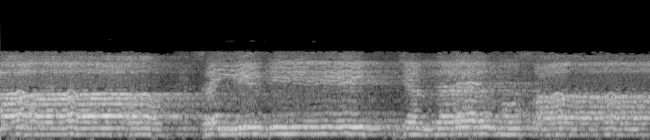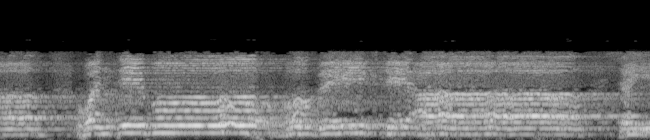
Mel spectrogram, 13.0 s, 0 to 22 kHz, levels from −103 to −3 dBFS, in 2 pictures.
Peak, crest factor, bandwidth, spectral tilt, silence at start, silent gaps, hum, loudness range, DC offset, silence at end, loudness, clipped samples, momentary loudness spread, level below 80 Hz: -10 dBFS; 16 dB; 5 kHz; -2.5 dB/octave; 0 s; none; none; 4 LU; under 0.1%; 0 s; -25 LUFS; under 0.1%; 9 LU; -68 dBFS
